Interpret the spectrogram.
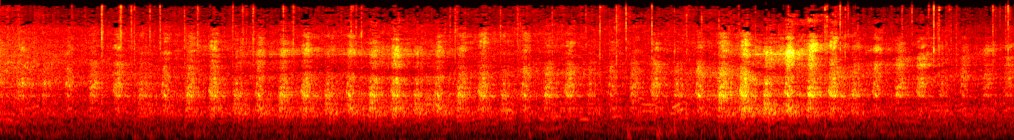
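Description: Train running with a steady rhythmic beat, about four a second, over a hiss; it swells louder about eight seconds in, then eases off.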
